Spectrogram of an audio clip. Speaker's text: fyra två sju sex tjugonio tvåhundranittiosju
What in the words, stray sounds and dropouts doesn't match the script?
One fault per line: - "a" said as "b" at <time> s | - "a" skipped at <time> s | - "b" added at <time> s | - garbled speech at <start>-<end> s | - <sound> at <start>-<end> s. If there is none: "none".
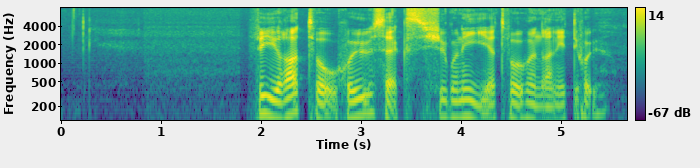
none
